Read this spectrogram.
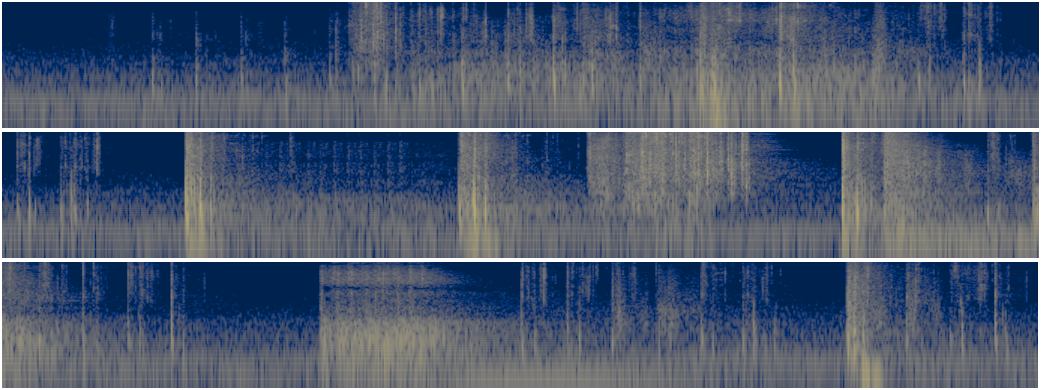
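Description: Footsteps patter quickly on hard stone in a video game.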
